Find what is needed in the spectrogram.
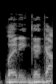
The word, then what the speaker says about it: Gaga: Lady Gaga. – Gaga. I like Lady Gaga. – I do too. I like the emphasis on the last syllable.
